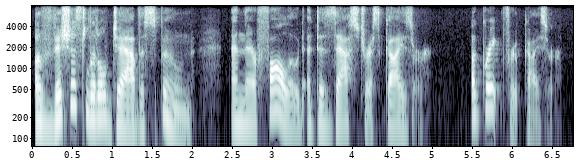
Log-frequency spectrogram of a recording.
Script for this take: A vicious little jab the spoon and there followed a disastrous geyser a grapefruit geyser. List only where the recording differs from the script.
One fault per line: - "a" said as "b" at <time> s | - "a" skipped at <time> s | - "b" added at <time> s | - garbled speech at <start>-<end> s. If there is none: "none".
none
